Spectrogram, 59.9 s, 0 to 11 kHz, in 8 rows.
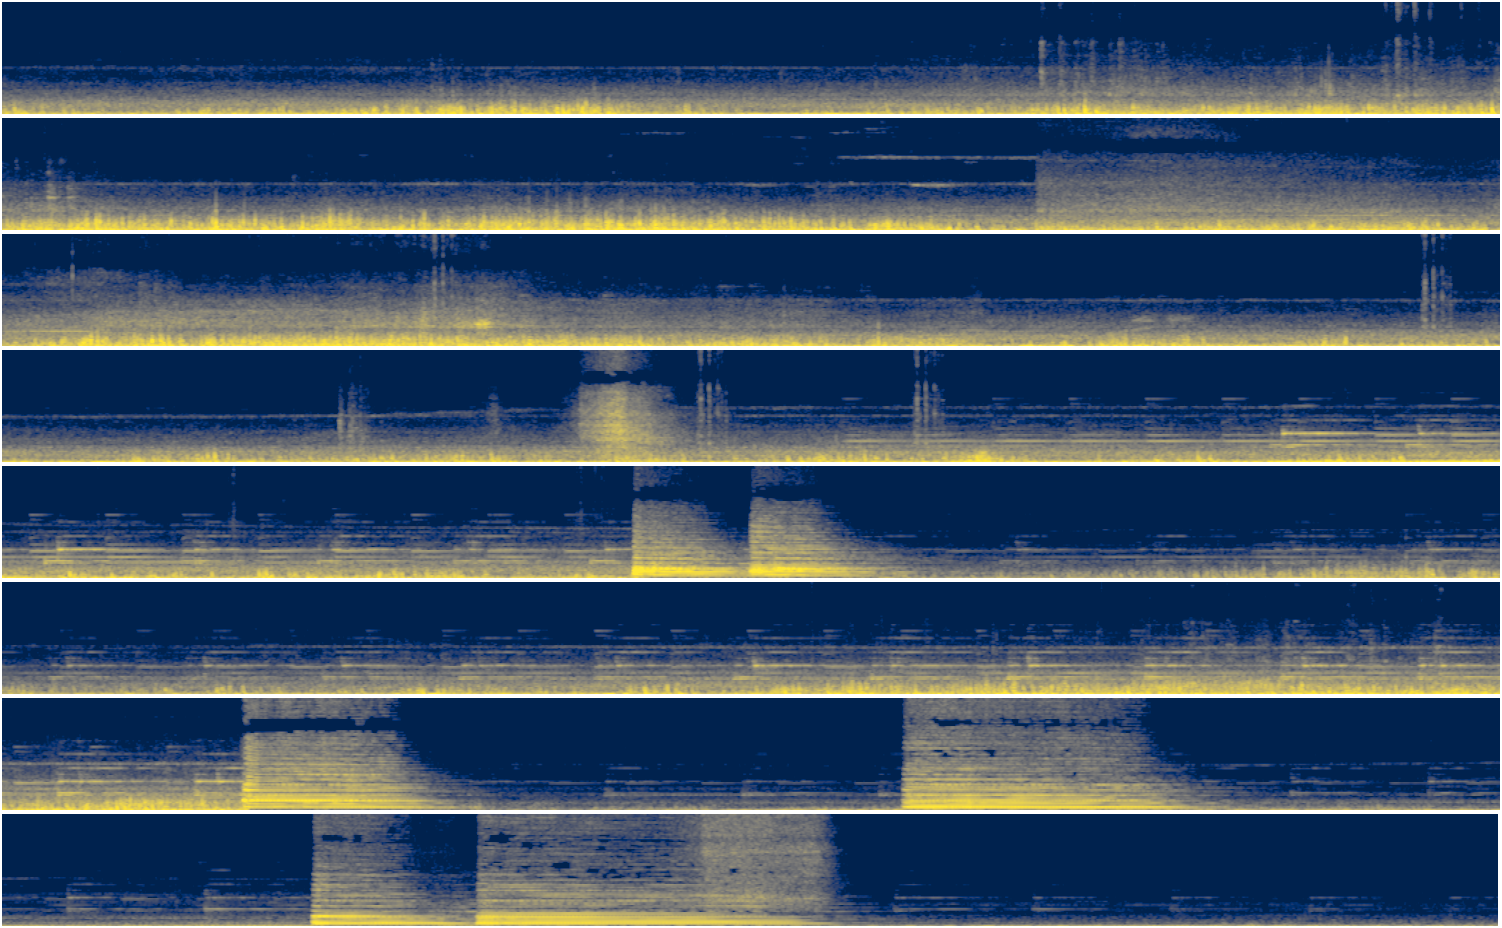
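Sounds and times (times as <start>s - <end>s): diesel locomotive rumbling past: 0.0s - 59.9s
locomotive air horn blasts: 33.1s - 34.6s, 46.2s - 47.4s, 49.4s - 51.1s, 54.0s - 56.8s.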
